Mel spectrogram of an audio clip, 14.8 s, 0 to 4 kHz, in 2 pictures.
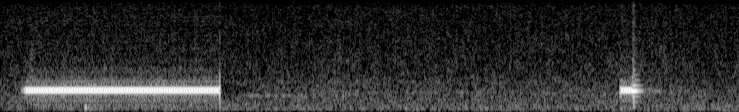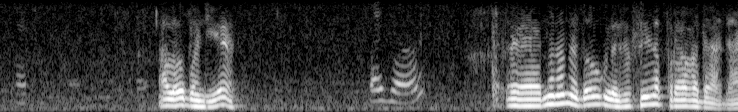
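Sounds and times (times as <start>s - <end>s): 
faint hiss: 0.0s - 14.7s
telephone call connecting tone: 0.2s - 2.2s, 6.2s - 6.6s
speech: 9.1s - 9.9s, 11.2s - 14.7s.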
